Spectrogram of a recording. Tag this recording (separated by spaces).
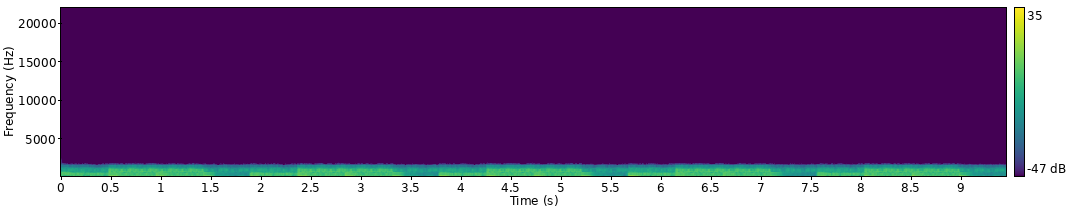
reverb fx heroic filter slow improvised trailer soundtrack new sad pathos tragedy sountracks quantized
